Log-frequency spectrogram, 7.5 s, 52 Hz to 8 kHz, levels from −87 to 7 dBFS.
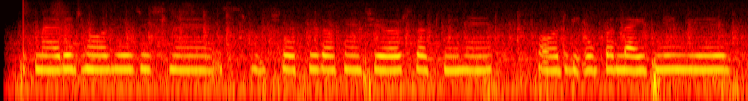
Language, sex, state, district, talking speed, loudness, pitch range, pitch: Hindi, female, Uttar Pradesh, Jalaun, 120 wpm, -29 LUFS, 245-255 Hz, 250 Hz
